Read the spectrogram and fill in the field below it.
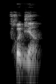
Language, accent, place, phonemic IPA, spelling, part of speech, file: French, France, Lyon, /fʁø.djɛ̃/, freudien, adjective, LL-Q150 (fra)-freudien.wav
- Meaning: Freudian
